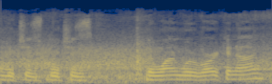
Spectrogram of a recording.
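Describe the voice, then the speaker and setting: There is noticeable background noise in the clip. The speaker is a man with an American accent. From Texas, El Paso. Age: 60s. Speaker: muralist. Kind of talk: interview. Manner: halting.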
